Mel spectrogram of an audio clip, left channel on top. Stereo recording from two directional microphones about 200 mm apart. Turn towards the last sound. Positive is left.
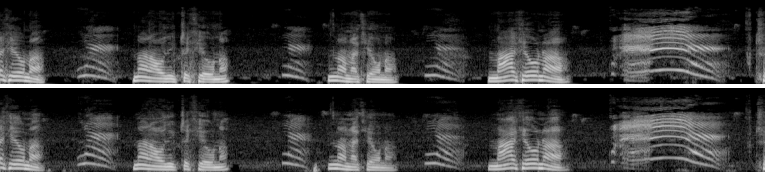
turn(degrees=-20)  # may be behind; listen again after turning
